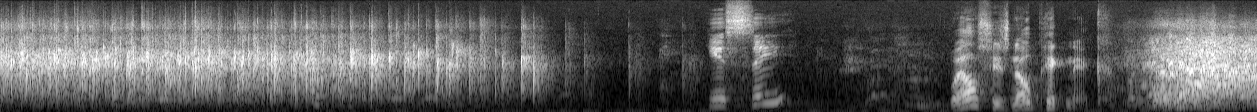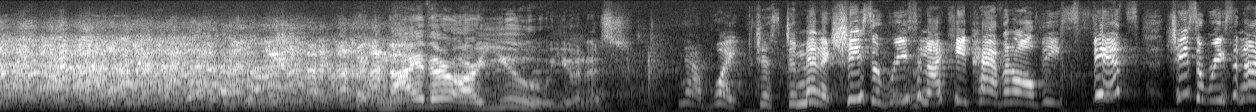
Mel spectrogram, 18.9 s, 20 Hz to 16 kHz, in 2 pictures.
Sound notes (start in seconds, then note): 8.4 audience laughs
